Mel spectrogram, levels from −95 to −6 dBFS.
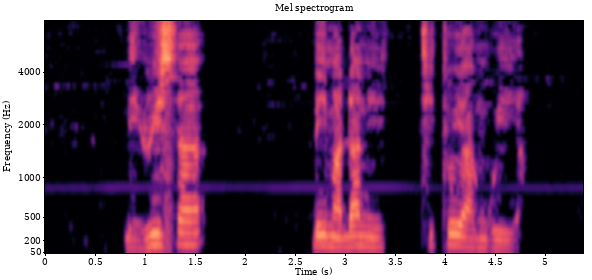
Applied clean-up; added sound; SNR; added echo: classical method spectral subtraction.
